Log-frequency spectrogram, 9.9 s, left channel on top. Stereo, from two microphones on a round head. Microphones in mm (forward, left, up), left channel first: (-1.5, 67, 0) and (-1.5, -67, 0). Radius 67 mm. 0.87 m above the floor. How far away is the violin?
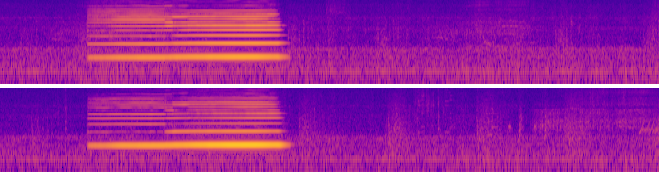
About 0.9 m.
